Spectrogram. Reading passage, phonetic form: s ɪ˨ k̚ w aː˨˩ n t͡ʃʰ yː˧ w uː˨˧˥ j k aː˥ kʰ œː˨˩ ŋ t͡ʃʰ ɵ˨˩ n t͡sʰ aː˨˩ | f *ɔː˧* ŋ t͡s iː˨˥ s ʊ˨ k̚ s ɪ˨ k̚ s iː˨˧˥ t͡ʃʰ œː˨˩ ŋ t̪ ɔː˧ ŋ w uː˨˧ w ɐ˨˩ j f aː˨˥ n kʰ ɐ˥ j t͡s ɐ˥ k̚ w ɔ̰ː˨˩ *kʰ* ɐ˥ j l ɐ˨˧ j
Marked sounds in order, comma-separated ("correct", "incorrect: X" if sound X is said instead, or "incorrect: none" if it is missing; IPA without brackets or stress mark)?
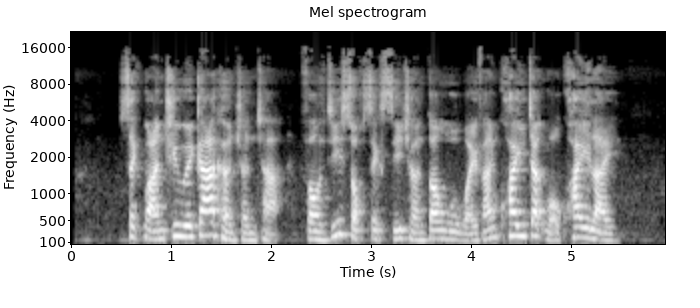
incorrect: ɔː˨˩, correct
